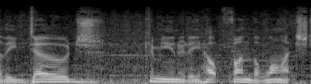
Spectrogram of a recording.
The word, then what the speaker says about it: Doge: We are looking at how to pronounce the name of this cryptocurrency. How do you say it? Yes, it is said as Doge. – Doge. – Doge. Doge. Therefore, Dogecoin.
